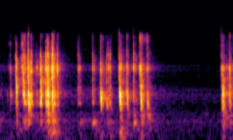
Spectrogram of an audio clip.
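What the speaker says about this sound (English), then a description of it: "you'll put something in here, and then type in a password" Quick bursts of keystrokes on a computer keyboard enter a password in clusters with short pauses, then one last brief tap. The typing sounds close and clear, with no talk.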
